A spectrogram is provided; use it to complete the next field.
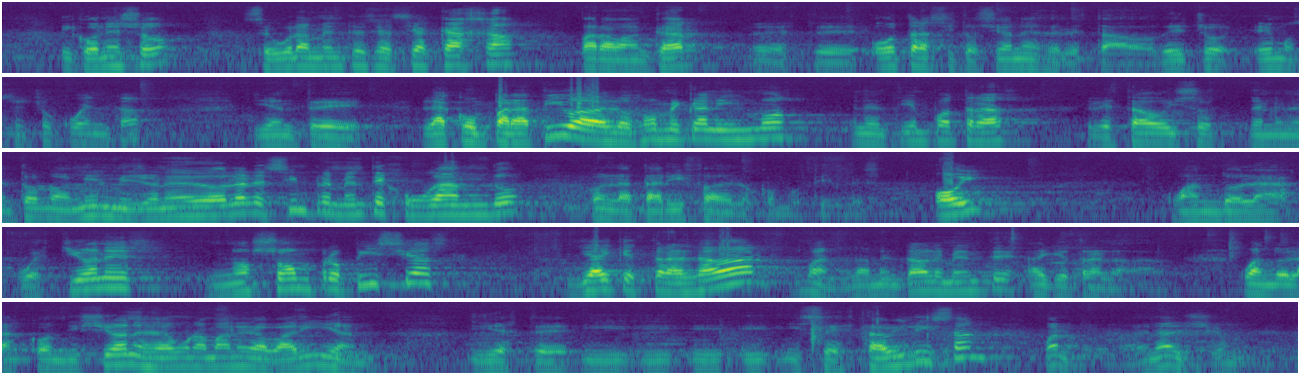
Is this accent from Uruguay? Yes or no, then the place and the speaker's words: yes; Uruguay; Con preocupación, como cualquier uruguayo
